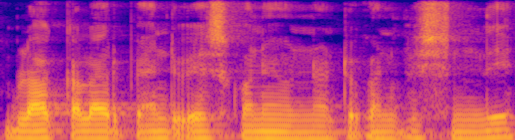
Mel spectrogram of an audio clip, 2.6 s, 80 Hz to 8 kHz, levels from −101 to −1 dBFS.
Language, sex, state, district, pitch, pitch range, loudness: Telugu, male, Andhra Pradesh, Sri Satya Sai, 105 Hz, 105-110 Hz, -19 LUFS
